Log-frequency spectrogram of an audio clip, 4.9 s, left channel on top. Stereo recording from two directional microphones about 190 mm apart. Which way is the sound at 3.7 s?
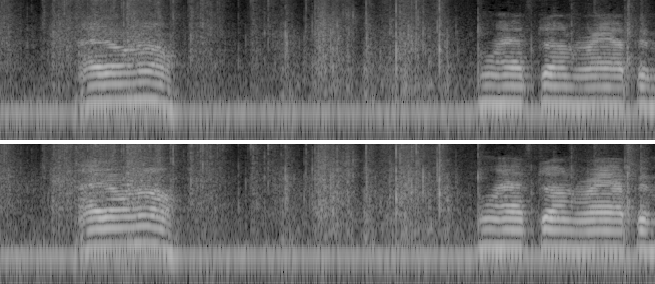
25° right (ahead or behind).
